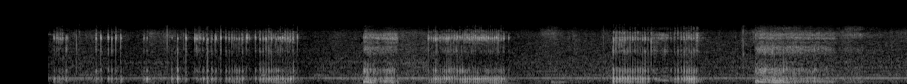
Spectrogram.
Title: Old dog is snoring very funny like a human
